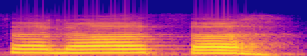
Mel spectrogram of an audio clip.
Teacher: सलासा में बिल्कुल नरमी के साथ पढ़ना है, सा में सीटी की आवाज़ नहीं आनी चाहिए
